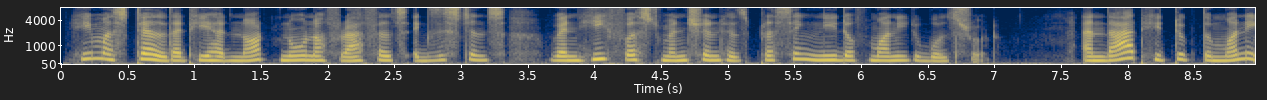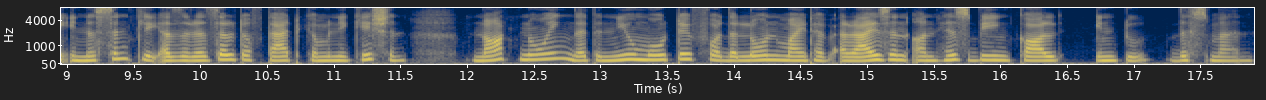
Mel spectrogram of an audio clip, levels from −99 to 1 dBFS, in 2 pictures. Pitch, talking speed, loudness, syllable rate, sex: 230 Hz, 185 wpm, -18 LUFS, 5.0 syllables/s, female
